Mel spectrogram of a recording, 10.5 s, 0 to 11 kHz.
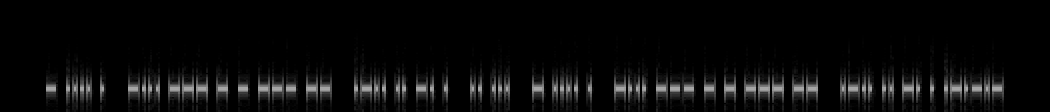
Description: Morse code, heard as a keyed tone, about 36 wpm, 700 Hz. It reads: THE BOTTOM LINE IS THE BOTTOM LINE.
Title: Sentences from Top 1000 Words - Review Part 6 - 35wpm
